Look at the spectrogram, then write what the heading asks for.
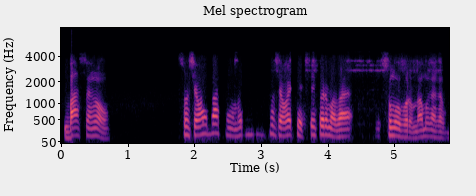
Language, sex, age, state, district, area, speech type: Bodo, male, 30-45, Assam, Kokrajhar, rural, conversation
